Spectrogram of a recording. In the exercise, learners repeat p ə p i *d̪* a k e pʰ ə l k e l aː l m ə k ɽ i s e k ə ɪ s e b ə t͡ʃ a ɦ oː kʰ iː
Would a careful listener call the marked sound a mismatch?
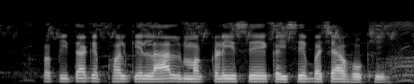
yes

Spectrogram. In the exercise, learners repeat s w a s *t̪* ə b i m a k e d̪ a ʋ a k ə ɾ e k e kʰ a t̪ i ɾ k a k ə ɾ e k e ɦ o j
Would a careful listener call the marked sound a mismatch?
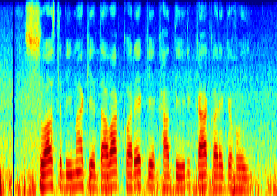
yes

